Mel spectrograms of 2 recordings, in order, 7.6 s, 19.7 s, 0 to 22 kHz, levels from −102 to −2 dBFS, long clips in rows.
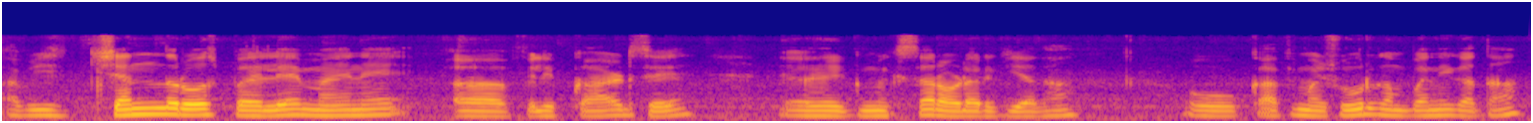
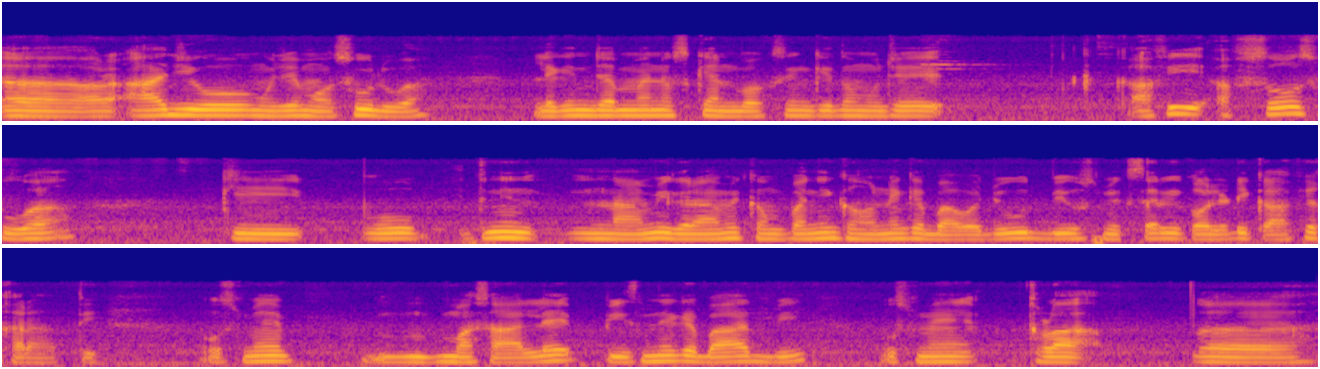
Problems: constant background noise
